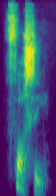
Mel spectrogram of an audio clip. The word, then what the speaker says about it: Fosi: And that's how you pronounce the name of this company FSY.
